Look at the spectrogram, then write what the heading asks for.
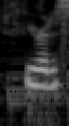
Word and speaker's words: Eurydice: They'll be good for, um, Eurydice [English pronunciation], Eurydice depending.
